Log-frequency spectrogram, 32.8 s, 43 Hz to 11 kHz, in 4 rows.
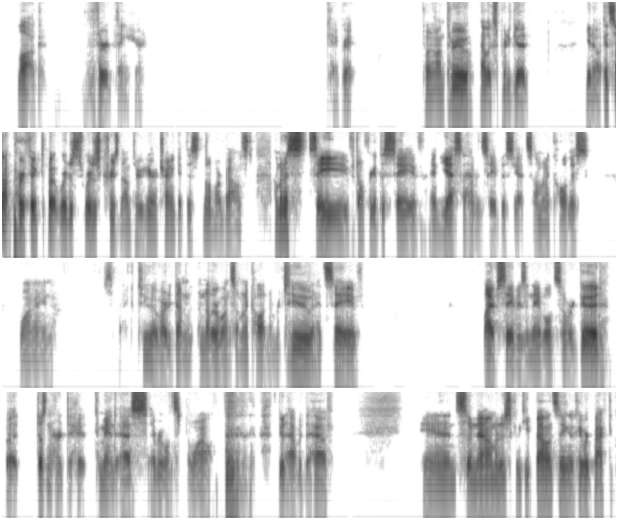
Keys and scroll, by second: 12.7 ctrl+z, 16.5 shift+w, 16.7 shift+e, 17.9 shift+s, 27.1 s.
